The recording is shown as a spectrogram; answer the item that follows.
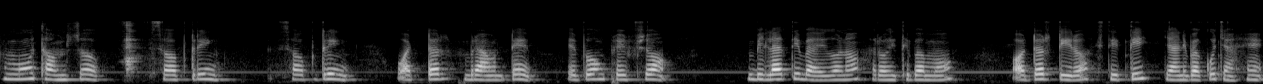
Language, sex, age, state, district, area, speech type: Odia, female, 45-60, Odisha, Kandhamal, rural, read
